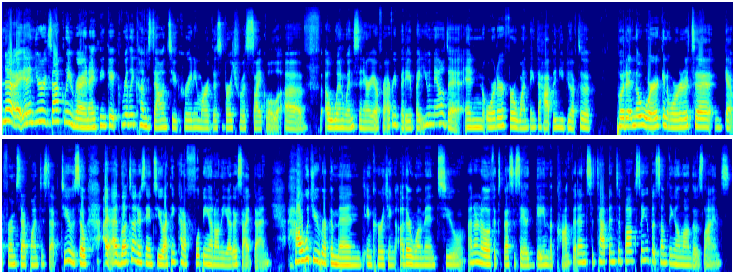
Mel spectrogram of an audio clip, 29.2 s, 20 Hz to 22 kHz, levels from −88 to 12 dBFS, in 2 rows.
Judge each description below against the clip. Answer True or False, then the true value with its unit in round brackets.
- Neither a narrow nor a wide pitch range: True (4.7 semitones)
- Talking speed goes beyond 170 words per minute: True (205 wpm)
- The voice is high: True (200 Hz)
